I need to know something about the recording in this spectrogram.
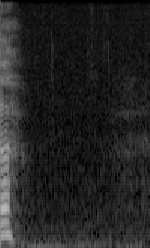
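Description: The end of a spoken word, then a stylus writing on a drawing tablet: a few faint clicks and a light scratch of the pen tip.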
